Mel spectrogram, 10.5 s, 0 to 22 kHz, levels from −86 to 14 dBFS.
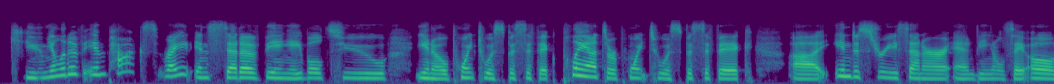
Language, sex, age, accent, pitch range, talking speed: English, female, 30-49, American, 185-215 Hz, 165 wpm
